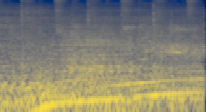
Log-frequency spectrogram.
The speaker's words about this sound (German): Alle Kameras waren auf den heranrasenden Jeep gerichtet.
